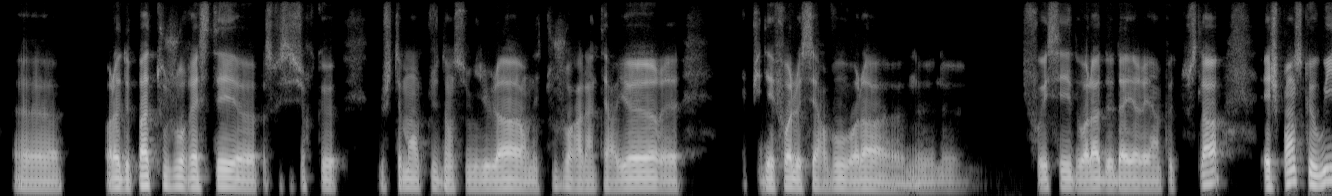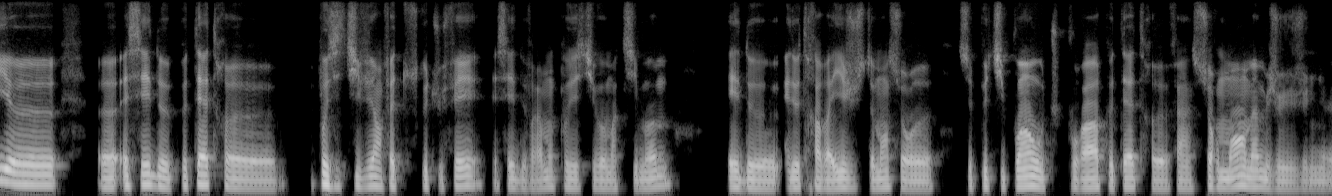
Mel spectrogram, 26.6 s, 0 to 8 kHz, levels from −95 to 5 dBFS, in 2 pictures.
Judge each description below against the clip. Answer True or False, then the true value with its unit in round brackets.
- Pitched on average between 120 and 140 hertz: False (85 Hz)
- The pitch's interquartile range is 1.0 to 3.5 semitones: True (2.8 semitones)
